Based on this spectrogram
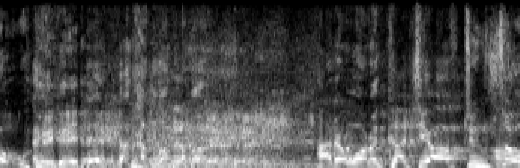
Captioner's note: audience laughs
